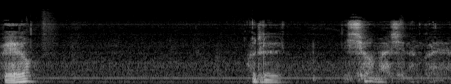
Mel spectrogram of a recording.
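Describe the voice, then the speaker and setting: A man's voice: on the low side, takes it slowly, noisy background. A male pastor giving a conversational sermon, acting out bits of dialogue as he explains. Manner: conversational preaching, acts out quoted dialogue.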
